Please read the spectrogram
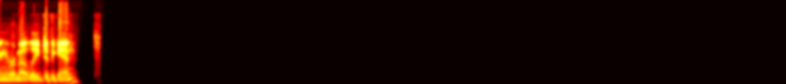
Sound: silence

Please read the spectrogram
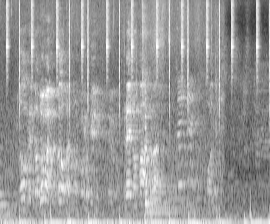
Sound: background chattering

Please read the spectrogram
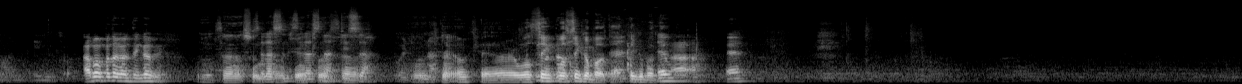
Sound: speaks Swahili

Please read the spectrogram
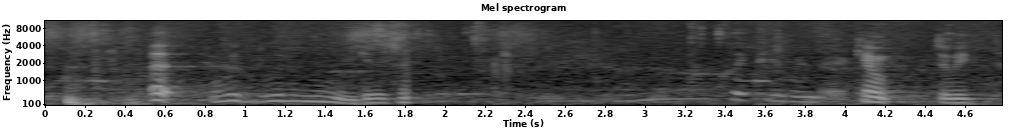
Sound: board members chattering

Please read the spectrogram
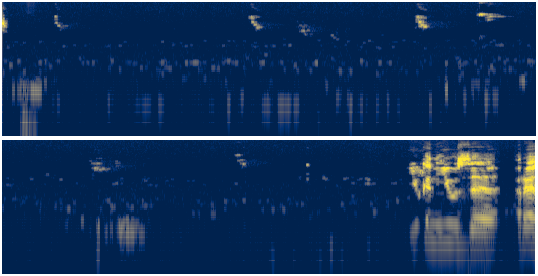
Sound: birds chirping

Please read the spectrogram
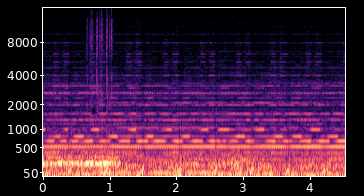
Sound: rapid clicking

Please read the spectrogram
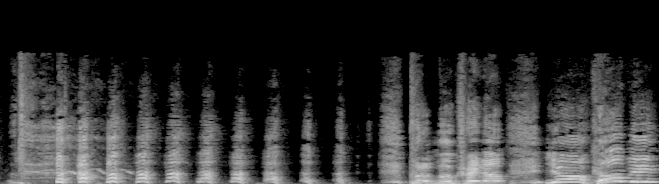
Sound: laughing

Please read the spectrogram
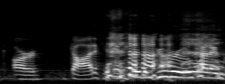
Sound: audience laughing

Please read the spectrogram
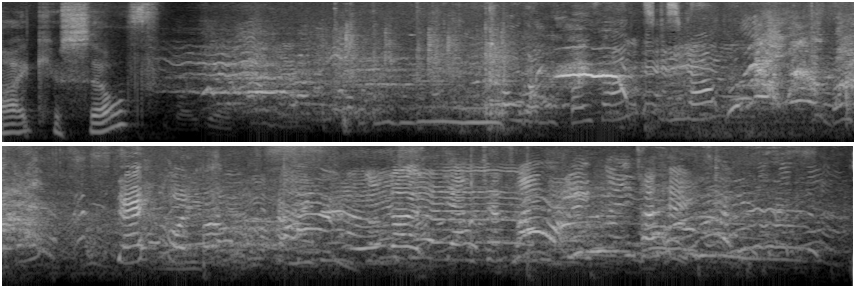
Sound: children shouting

